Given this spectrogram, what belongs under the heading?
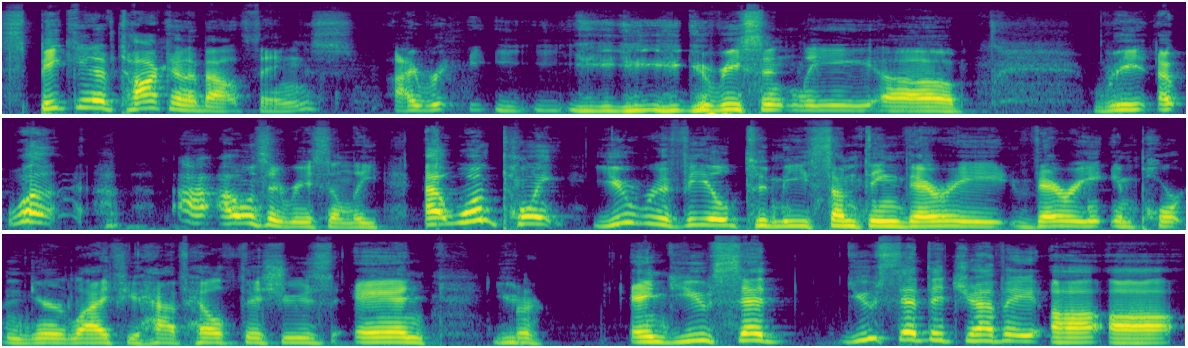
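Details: Stuttering (self-reported) in an adult male podcast host who says people in voice chats kept asking him to repeat himself; speech has word and phrase repetitions.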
